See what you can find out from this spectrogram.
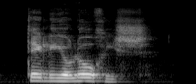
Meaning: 1. teleological, concerning or applying teleology, either in theological or physiological sense 2. a judge's way to interpret the law by its intent rather than its actual phrasing
- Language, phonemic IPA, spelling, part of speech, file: Dutch, /teː.leː.oːˈloː.ɣis/, teleologisch, adjective, Nl-teleologisch.ogg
